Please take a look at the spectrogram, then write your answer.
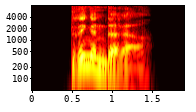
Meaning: inflection of dringend: 1. strong/mixed nominative masculine singular comparative degree 2. strong genitive/dative feminine singular comparative degree 3. strong genitive plural comparative degree
- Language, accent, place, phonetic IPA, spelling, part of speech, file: German, Germany, Berlin, [ˈdʁɪŋəndəʁɐ], dringenderer, adjective, De-dringenderer.ogg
